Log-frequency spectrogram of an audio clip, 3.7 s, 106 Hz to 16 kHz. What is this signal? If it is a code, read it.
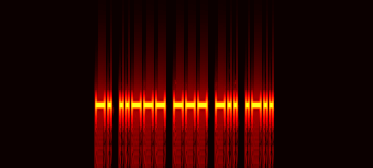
Morse code, heard as a keyed tone, about 39 wpm, 700 Hz. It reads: N2ODL
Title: USA Call Signs - 5 Characters - Repeated 2x - 40wpm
